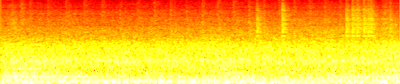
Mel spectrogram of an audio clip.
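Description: Steady low rumble of outdoor street background noise, with a couple of faint short ticks near the end.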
